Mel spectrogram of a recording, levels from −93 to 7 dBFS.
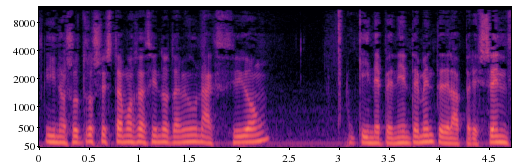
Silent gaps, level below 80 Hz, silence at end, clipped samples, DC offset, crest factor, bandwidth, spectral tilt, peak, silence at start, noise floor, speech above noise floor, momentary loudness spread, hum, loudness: none; -56 dBFS; 0 s; under 0.1%; under 0.1%; 16 dB; 11.5 kHz; -6.5 dB/octave; -10 dBFS; 0 s; -52 dBFS; 26 dB; 6 LU; none; -27 LUFS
